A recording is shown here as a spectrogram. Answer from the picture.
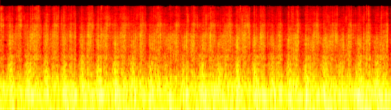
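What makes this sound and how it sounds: Long natural nails and fingertips of both hands scratch fast and rub over the hollow metal mesh grille of a large black USB condenser microphone on a stand, with no cover on it. The result is a dense, continuous scratching and rubbing that sounds mostly as a low, boomy rumble with a faint crackly texture on top, staying at a steady level throughout.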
